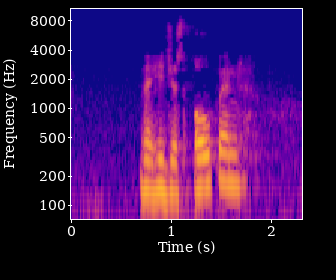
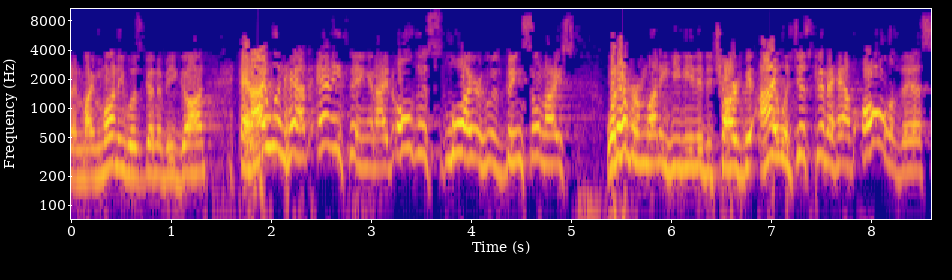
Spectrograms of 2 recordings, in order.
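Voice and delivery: higher and louder, laughing at the bad news; excited disbelief; 7 semitones higher, 6 dB louder than usual. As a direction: rattle off the disasters with joyful glee. Joyfully retelling the lawsuit.

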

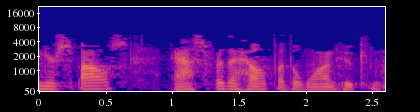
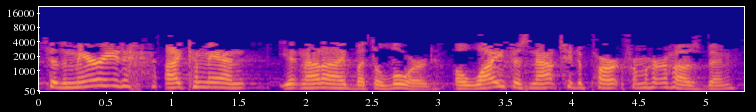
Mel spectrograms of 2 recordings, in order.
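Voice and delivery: loud, higher preaching read of the verse; scripture reading; 4 semitones higher, 11 dB louder than usual. Acted. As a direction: proclaim the passage from the pulpit. Reads Scripture aloud.

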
